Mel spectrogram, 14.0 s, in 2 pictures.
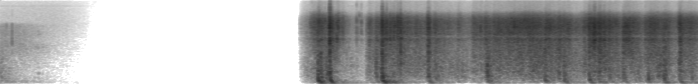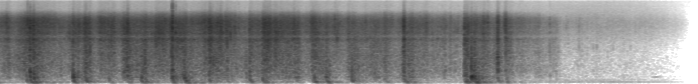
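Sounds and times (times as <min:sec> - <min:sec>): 
body falling: 0:03.1 - 0:12.6.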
